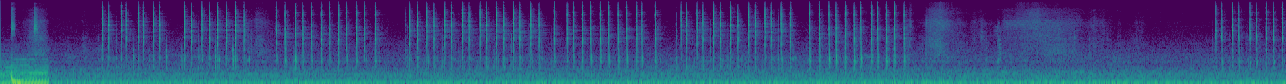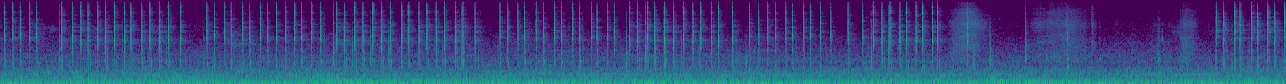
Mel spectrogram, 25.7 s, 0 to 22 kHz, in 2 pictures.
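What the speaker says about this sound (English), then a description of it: "It uses Razer's optical switches that feel and sound better than those in the more expensive Razer Viper and Viper Ultimate." A Razer DeathAdder V2 Mini mouse with optical switches is clicked over and over in a quiet room, giving a long run of soft, sharp, evenly spaced clicks with no talking.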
